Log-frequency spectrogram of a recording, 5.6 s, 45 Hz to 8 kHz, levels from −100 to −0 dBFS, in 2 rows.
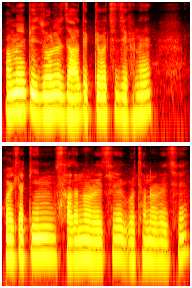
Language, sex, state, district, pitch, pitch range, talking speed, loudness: Bengali, male, West Bengal, Malda, 125 Hz, 120-130 Hz, 140 wpm, -20 LUFS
